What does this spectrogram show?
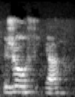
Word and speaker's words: Zsófia: How do you pronounce? More or less, Zsofia.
